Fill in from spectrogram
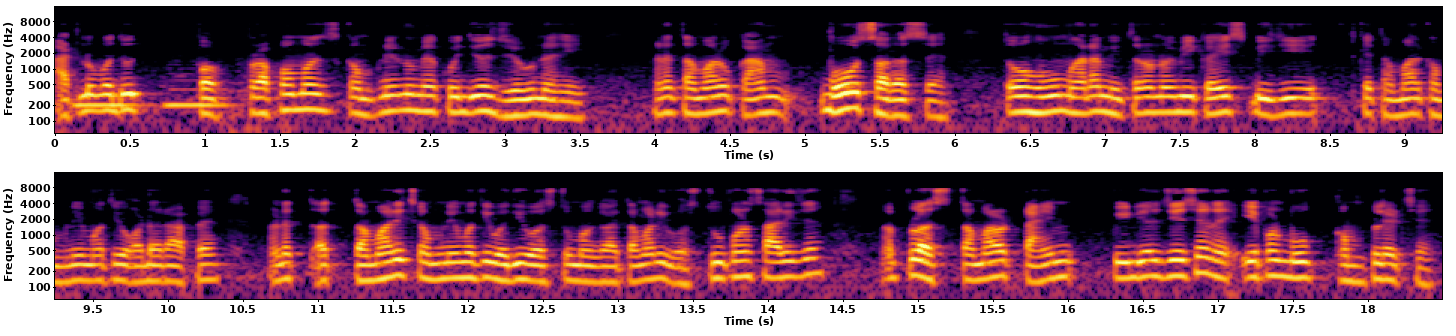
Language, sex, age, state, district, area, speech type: Gujarati, male, 18-30, Gujarat, Anand, urban, spontaneous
